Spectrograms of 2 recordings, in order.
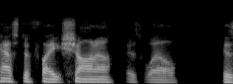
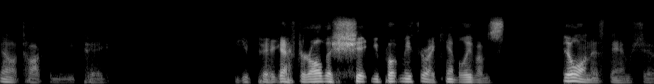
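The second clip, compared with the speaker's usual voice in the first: put-on disgusted voice, quieter; 2 semitones lower, 4 dB quieter than usual. Voicing what Rand thinks while looking at Kirk: imitating Rand, disgusted. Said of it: "with that disgusted look on his".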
